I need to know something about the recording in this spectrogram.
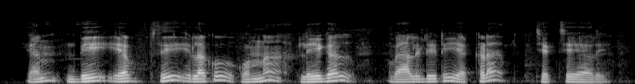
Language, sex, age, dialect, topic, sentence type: Telugu, male, 36-40, Utterandhra, banking, question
